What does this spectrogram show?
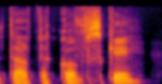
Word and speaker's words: Tartakovsky: I'm glad to have with me Alexander Tartakovsky.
